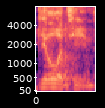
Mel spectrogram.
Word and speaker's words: guillotine: I have an idea that I'm probably going to get guillotined because it's not a silent L apparently when you're in New York, guillotined for.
